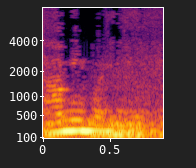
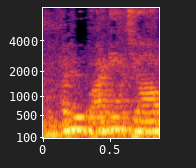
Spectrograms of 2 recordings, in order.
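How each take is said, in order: First: The stress falls on the word আমি. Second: The stress falls on the word যাব. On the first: I, not someone else, will go home. "আমি মনে হয় মনে হয় সে নয়" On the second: I will go, rather than come. "আপনি যাবোটা, যাবাটা বলছেন।"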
